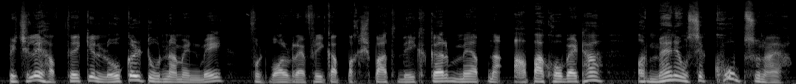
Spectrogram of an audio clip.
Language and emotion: Hindi, angry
